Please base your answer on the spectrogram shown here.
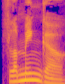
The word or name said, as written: flamingo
